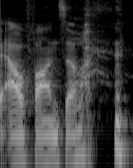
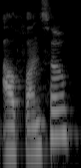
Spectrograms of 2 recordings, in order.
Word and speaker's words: Afonso: just adopted it and put the L is silent in the front, but because a lot of Spanish communities and people from the U.S.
